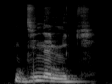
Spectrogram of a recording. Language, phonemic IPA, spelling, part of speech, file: French, /di.na.mik/, dynamique, adjective / noun, LL-Q150 (fra)-dynamique.wav
- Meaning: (adjective) 1. in motion, dynamic 2. dynamic, energetic; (noun) dynamics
